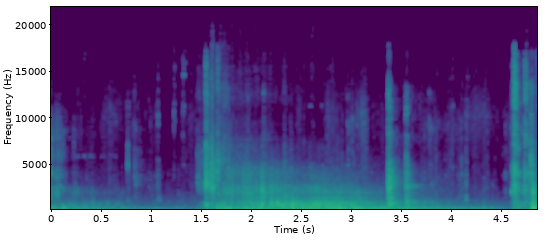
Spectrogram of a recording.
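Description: A grenade goes off in the shooter game Escape from Tarkov as a sudden loud boom followed by a sustained rumbling roar, with a couple of sharp cracks near the end.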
